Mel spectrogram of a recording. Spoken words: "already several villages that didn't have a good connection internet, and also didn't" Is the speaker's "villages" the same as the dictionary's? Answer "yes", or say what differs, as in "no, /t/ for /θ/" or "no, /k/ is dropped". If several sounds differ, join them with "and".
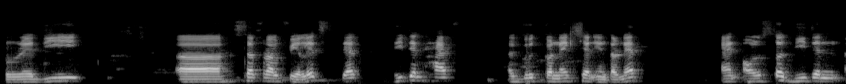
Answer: no, /f/ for /v/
